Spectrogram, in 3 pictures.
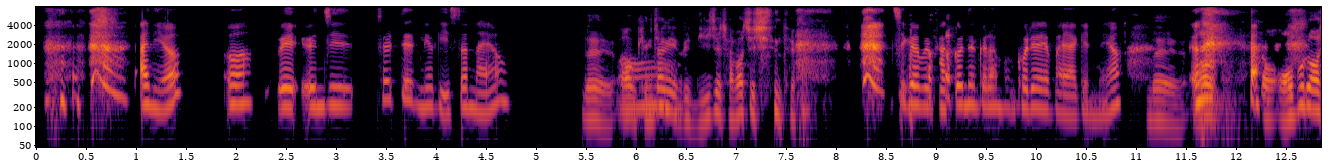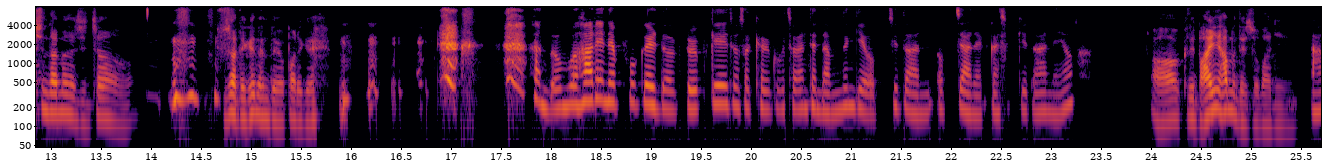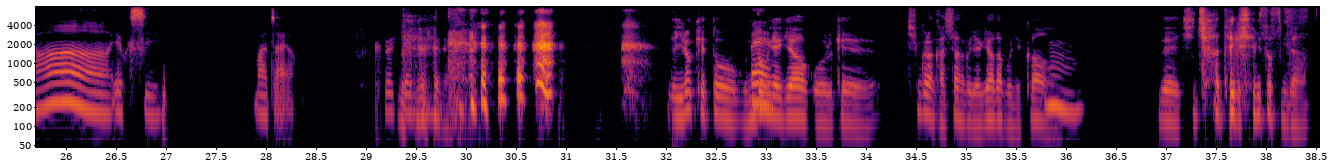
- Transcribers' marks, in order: laugh; laugh; laughing while speaking: "잡아 주시는데요"; tapping; laugh; other background noise; distorted speech; laugh; laughing while speaking: "빠르게"; laugh; laughing while speaking: "네"; laugh; laughing while speaking: "진짜 되게 재밌었습니다"
- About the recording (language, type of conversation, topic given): Korean, unstructured, 운동할 때 친구와 함께하면 좋은 이유는 무엇인가요?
